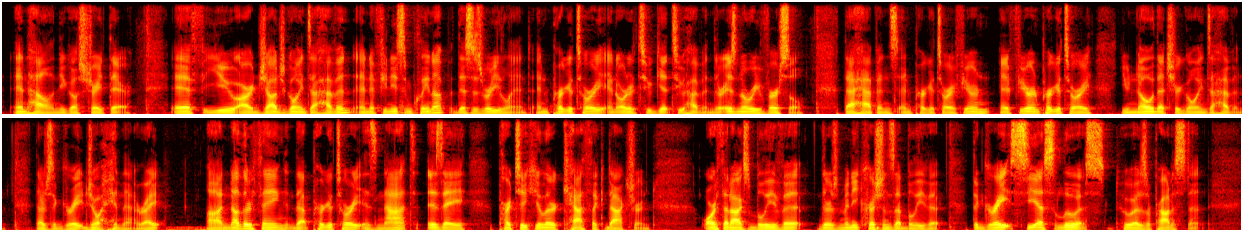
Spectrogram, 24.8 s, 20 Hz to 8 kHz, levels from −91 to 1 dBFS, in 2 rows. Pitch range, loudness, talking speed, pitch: 95-110 Hz, -23 LUFS, 220 wpm, 105 Hz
